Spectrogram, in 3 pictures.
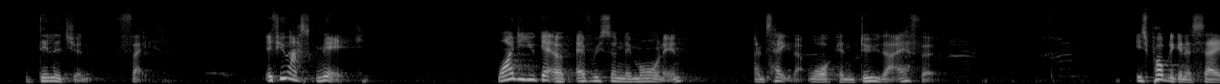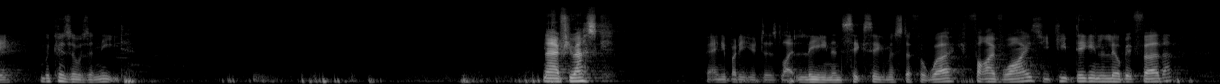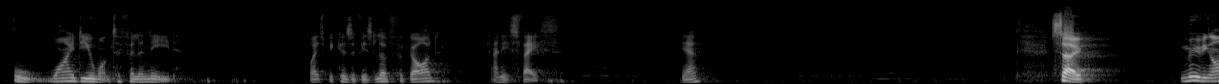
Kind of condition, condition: setting, live audience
